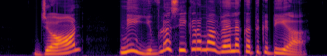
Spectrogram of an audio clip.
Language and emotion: Tamil, surprised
